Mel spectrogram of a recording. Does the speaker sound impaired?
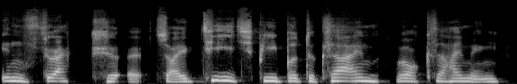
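Yes: cerebral palsy; from birth.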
